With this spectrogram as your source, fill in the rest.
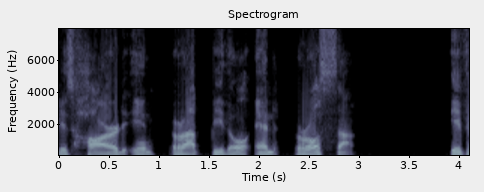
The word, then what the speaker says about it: rosa: We can hear this sound in words such as rapido, rapido, or rosa. Rosa.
